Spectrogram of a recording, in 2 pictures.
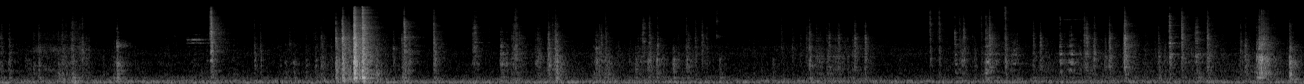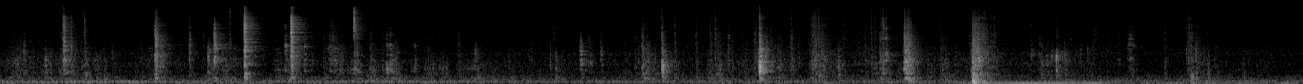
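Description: A screwdriver clicks and taps against plastic casing.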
